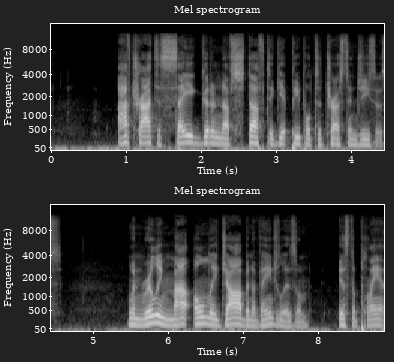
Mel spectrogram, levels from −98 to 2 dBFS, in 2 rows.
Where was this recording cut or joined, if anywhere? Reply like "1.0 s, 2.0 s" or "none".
none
